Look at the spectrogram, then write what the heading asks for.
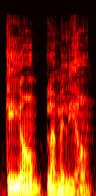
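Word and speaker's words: Guillaume Le Million: meant only one thing guillaume lamillion okay if it doesn't rhyme you're not pronouncing it right so wherever charles is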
